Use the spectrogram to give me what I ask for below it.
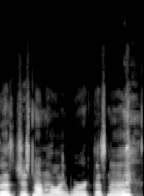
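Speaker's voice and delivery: easygoing, laid-back, casual regular-guy voice. Retelling arguments on a film set, doing a Vince Vaughn impression. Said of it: "There's my Vince Vaughn impression".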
